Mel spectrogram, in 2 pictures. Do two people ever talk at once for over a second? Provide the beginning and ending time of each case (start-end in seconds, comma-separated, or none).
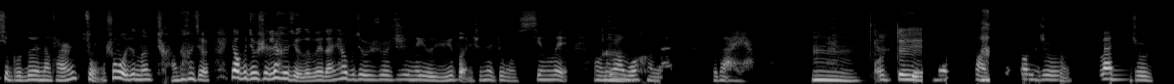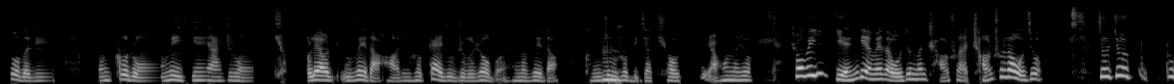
none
